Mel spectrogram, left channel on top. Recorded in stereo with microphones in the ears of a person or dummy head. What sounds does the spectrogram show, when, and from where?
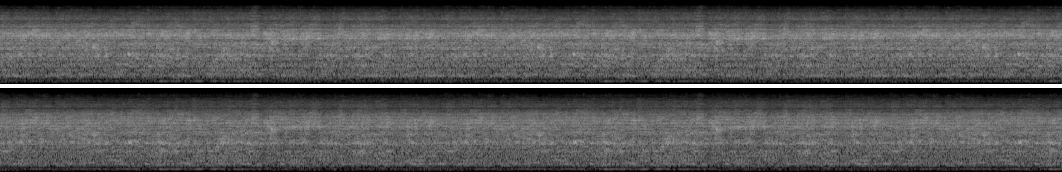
0.0 s running water: 20° left (ahead or behind), 2 m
